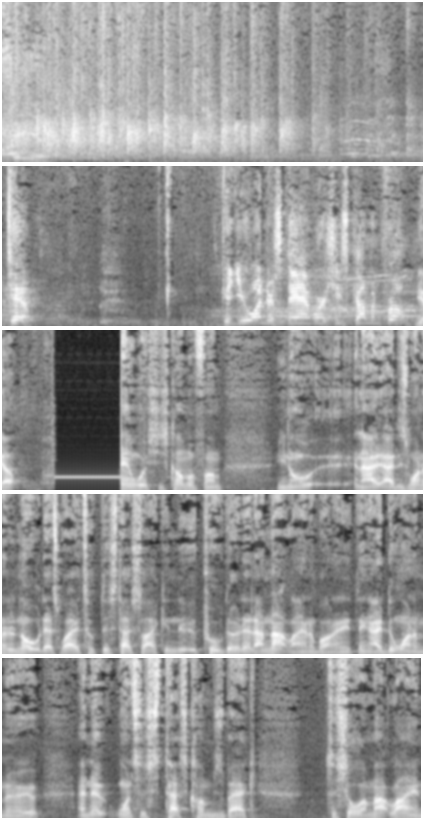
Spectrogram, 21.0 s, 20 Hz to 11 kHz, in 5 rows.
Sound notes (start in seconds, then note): 0.0 audience applauding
